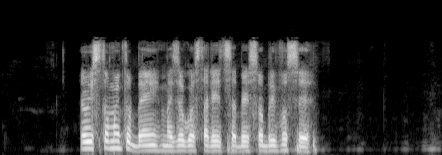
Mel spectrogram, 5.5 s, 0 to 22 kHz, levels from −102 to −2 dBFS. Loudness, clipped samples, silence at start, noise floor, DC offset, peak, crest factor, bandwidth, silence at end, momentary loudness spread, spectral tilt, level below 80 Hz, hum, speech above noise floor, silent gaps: -15 LUFS; under 0.1%; 1 s; -81 dBFS; under 0.1%; -2 dBFS; 16 dB; 7.8 kHz; 1.55 s; 4 LU; -4 dB/octave; -56 dBFS; none; 67 dB; none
